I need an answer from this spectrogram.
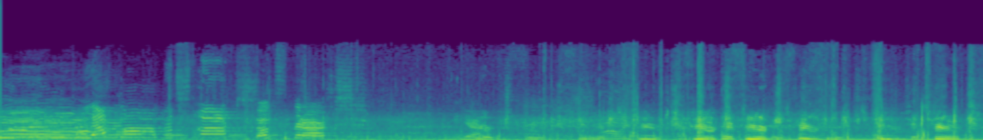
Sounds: Speech

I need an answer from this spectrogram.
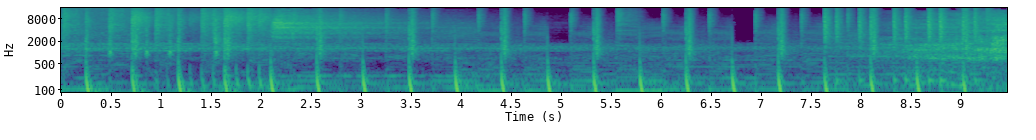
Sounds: Disco, Music

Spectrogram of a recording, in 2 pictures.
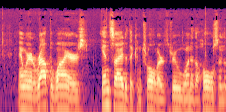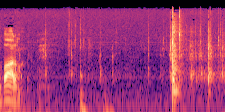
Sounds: Speech

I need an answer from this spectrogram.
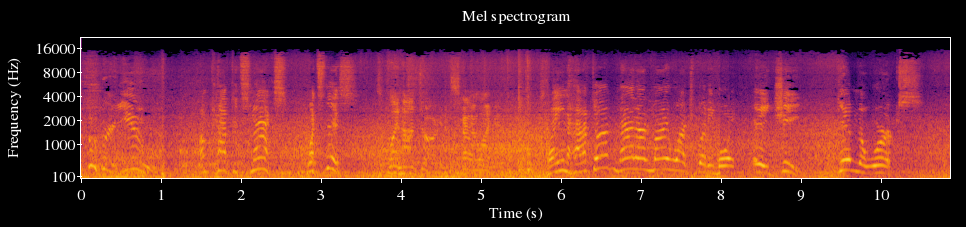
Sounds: Speech

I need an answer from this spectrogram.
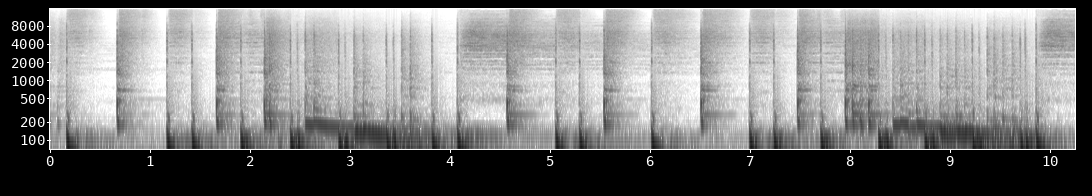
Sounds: playing bass drum

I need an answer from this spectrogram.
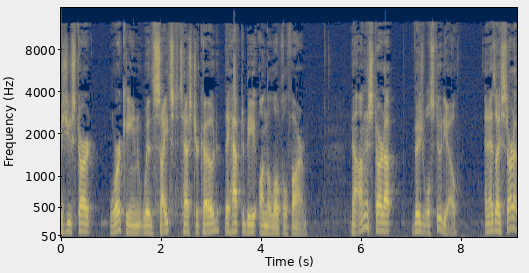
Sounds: Speech

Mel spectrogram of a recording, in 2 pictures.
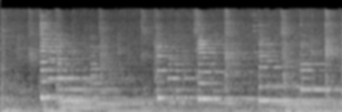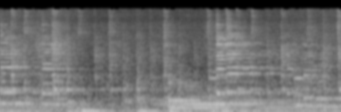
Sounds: Musical instrument

